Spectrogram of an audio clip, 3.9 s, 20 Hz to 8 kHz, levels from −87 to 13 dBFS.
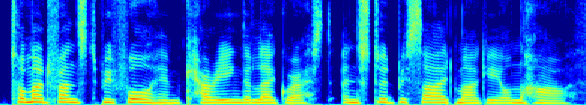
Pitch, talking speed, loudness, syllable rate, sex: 220 Hz, 230 wpm, -18 LUFS, 6.2 syllables/s, female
